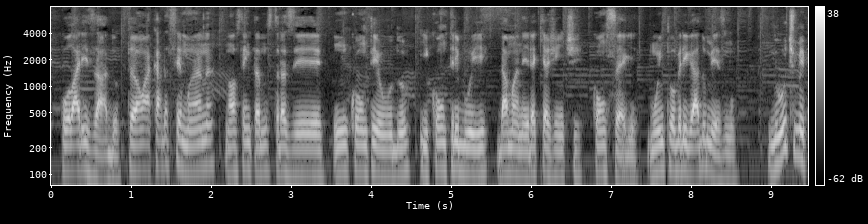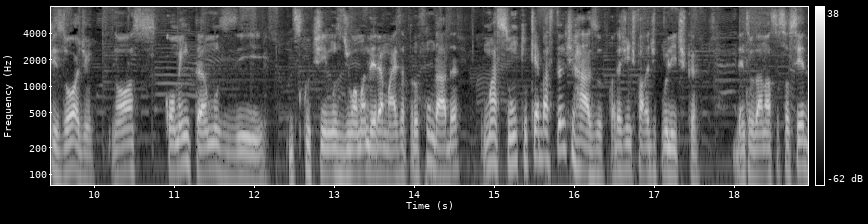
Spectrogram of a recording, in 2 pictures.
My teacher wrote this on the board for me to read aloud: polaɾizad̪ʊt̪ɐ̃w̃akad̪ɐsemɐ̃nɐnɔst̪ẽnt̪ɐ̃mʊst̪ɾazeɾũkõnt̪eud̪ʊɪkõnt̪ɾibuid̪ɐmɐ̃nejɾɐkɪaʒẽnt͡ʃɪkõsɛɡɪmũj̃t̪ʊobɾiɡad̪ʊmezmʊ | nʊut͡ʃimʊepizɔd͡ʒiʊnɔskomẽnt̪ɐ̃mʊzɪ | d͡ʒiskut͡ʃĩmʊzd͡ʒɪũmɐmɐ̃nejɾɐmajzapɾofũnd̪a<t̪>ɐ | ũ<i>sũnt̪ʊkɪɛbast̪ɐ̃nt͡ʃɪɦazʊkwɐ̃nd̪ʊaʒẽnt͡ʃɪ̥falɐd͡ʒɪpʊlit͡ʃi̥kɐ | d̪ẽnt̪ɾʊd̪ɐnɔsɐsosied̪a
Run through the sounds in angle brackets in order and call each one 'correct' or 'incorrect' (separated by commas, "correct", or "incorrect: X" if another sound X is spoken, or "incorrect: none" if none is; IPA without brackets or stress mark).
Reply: incorrect: d̪, incorrect: a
